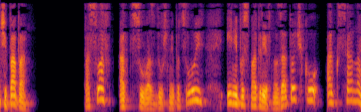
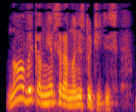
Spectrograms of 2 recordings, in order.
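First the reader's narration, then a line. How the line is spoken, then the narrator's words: Quick addition. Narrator (Russian): быстро добавила она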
